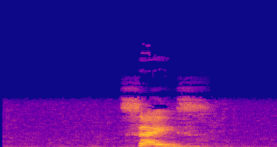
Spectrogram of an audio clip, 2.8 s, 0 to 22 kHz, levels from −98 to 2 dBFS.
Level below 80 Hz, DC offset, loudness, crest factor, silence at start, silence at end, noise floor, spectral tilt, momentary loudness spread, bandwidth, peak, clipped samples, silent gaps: -62 dBFS; under 0.1%; -14 LUFS; 20 dB; 1.2 s; 0.75 s; -58 dBFS; -2 dB/octave; 24 LU; 9.4 kHz; -2 dBFS; under 0.1%; none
